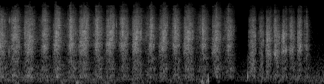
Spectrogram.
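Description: A brush scrubs hard and fast across a foamed-up Nike Air Force 1 sneaker sole during cleaning, giving steady rhythmic back-and-forth strokes, close and loud, with a brief pause near the end before the scrubbing resumes.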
